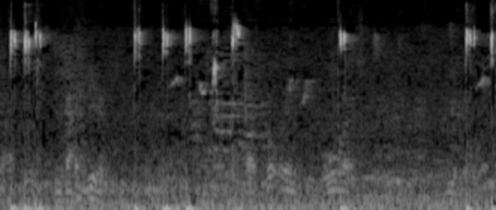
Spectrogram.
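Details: Actively singing sunbird (kolibri ninja), kept as a lure or tutor for training other birds, gives piercing high chips in tight clusters of two or three, separated by quiet gaps of about a second.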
